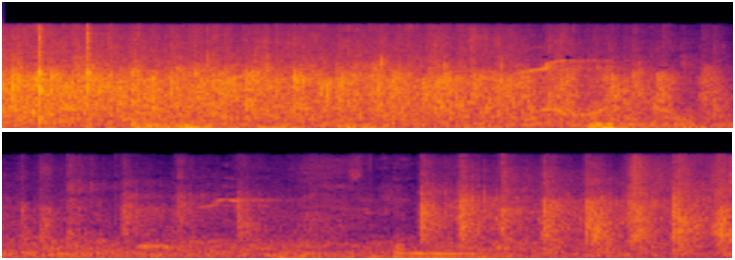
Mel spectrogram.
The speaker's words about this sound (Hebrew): חבר'ה, בדרך כלל מחיאות כפיים בסוף, אבל בשביל האווירה, נעשה את זה עכשיו.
